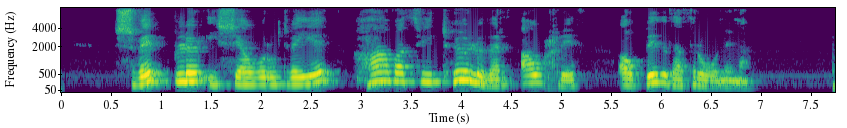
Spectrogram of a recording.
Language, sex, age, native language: Icelandic, female, 40-49, Icelandic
